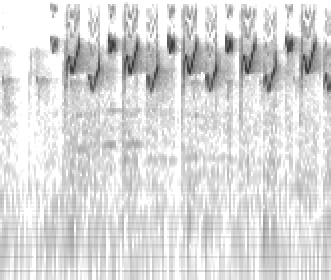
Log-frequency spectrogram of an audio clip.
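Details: Freshly wild-caught Cinereous tit singing readily, used to coax quiet tits into song. A steady run of high, clear phrases, each a bright upswept note paired with a lower one, repeated briskly about six times.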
